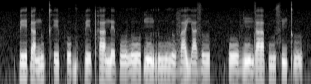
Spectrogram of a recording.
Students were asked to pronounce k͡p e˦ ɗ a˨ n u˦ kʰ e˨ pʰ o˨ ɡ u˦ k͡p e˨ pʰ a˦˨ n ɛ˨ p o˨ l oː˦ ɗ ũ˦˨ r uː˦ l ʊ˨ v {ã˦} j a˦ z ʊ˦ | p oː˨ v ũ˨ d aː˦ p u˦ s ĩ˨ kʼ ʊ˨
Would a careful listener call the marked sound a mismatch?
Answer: yes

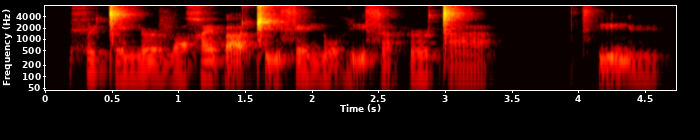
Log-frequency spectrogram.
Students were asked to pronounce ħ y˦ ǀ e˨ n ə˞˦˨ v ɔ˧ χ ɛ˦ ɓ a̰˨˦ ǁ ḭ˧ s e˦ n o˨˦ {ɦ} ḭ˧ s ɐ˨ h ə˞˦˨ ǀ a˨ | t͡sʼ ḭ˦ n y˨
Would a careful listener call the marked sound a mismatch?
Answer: no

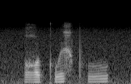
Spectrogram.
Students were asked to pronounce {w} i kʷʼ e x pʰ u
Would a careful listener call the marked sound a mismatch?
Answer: yes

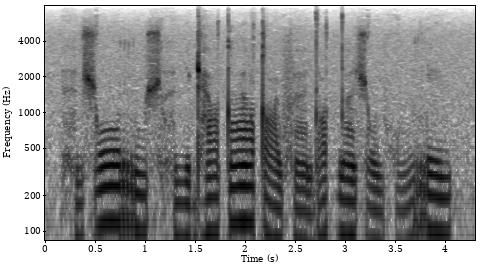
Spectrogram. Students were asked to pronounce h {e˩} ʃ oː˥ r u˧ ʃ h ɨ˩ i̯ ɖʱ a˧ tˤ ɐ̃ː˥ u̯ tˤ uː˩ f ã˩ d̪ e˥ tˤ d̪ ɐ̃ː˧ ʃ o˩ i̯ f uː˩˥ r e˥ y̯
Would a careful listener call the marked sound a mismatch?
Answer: yes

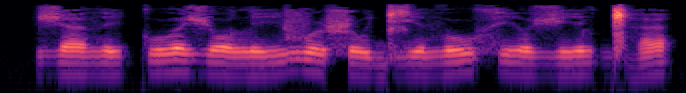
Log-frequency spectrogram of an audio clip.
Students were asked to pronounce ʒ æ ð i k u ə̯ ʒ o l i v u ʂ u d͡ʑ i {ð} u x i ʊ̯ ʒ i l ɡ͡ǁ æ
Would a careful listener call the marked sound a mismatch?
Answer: no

